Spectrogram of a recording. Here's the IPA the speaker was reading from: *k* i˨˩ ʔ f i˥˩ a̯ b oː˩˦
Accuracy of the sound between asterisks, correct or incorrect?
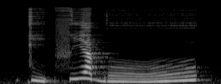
correct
